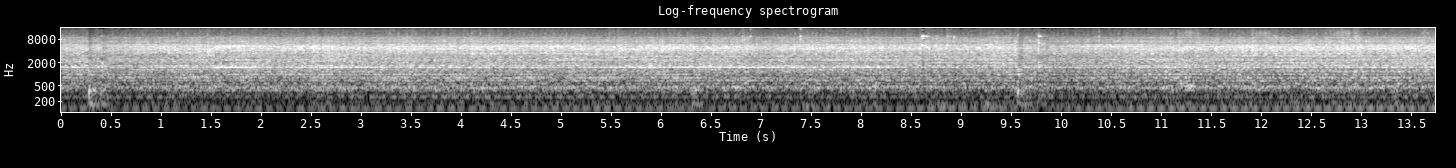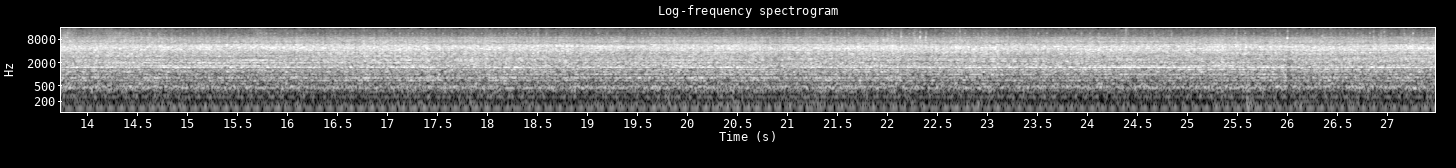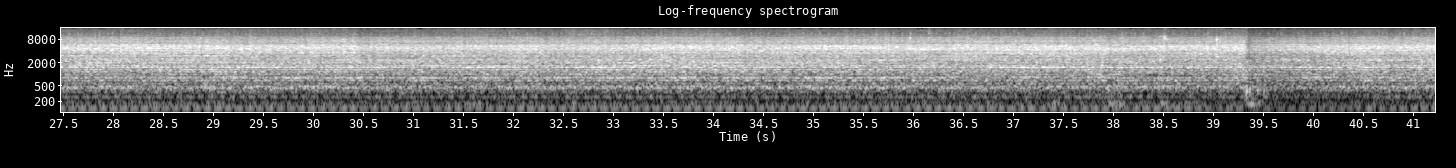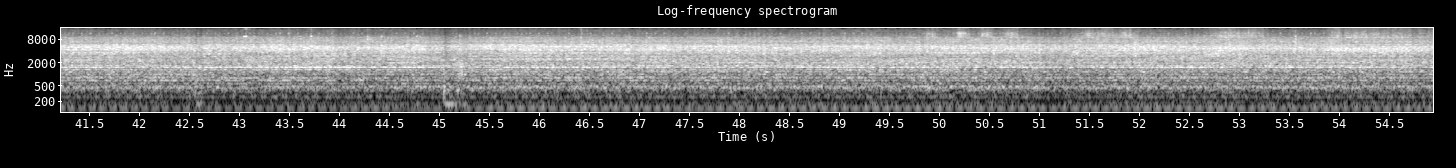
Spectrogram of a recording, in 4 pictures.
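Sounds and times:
drill boring into metal: 0.0 - 54.9
metal lathe humming: 0.0 - 54.9.

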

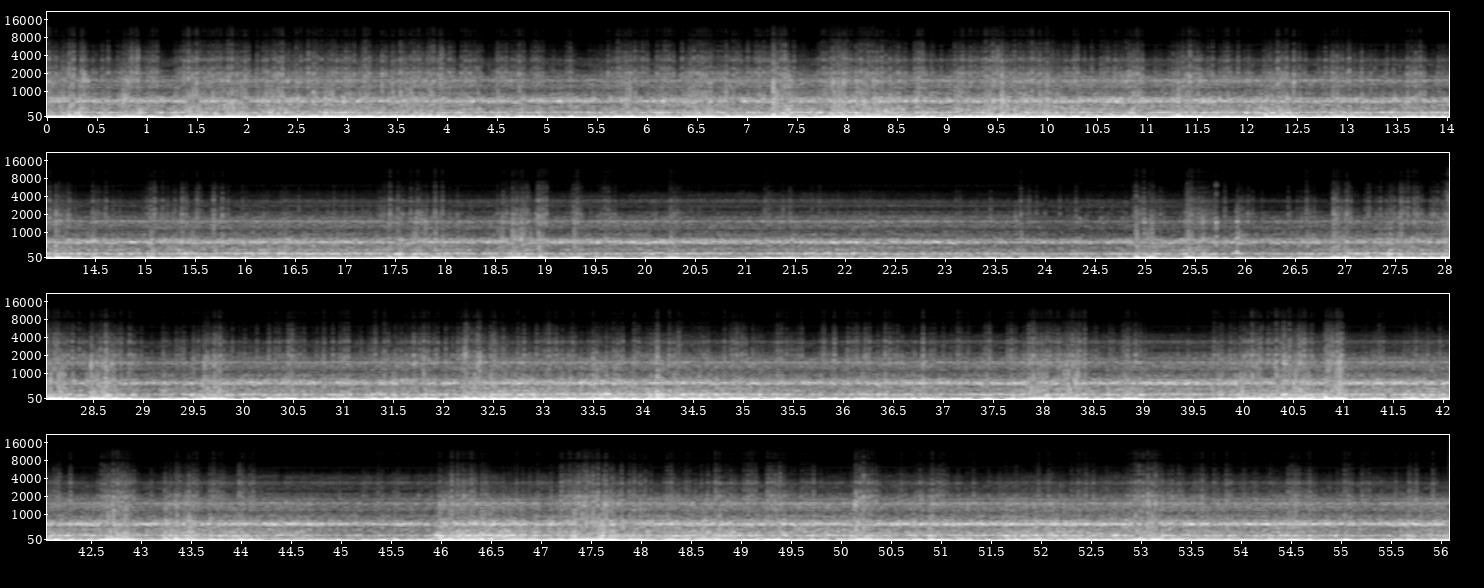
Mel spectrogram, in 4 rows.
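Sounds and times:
bicycle tyre rumble on road: 0.0 - 56.0
wind rush on microphone: 0.0 - 56.0.

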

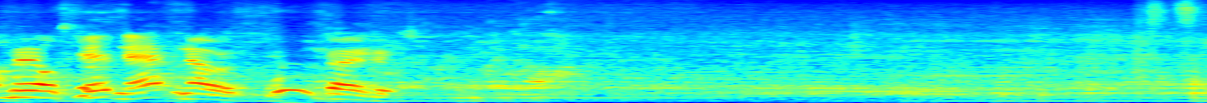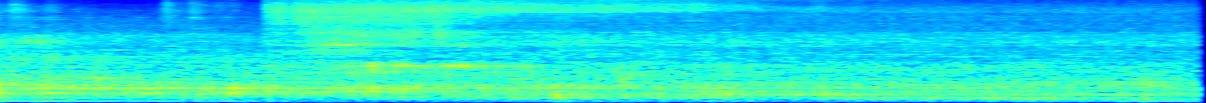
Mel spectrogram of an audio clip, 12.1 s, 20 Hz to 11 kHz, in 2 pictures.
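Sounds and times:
band sawmill running: 0.0 - 12.0
saw blade cutting hiss: 6.9 - 10.0.

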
